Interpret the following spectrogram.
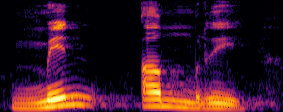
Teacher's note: را کے نیچے زیر ہے، را کو باریک کر کے پڑھیں گے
